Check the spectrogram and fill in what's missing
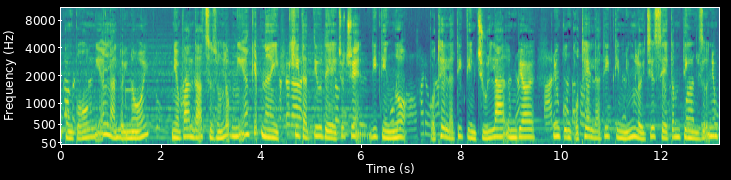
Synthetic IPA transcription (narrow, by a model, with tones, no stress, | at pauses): kʊ˧˥ŋ͡mkɔ˨˦ŋḭ˧˥əlaː˨˩ləː˨˩jnɔ˨˦j | ɲaː˨˩vaː˧nɗ̪a̰ː˧˥sɨ˨˩zu˨˧˦ŋlə˨˧˩wk͡p̚ŋḭ˧˥əki˦˥p̚na˨˩jxi˧t̪aː˧˩t̪i˧əwd̪e˨˩t͡ɕɔ˧t͡ɕwḭ˧˨ə˨nɗi˧t̪i˨˩mŋɨ̰˧˨ə | kɔ˨˦t̪ʰe˧˩laː˨˩d̪i˧t̪i˨˩mt͡ɕu˨˦laː˧ʔɨ˧mbjə˧jɲɨ˧ŋkʊ̰˧˥ŋ͡mkɔ˨˦t̪ʰe˧˩laː˨˩d̪i˧t̪i˨˩mɲɨ̰˧˥ŋləː˨˩jt͡ɕi˧əsɛ˨˩t̪ə˧mt̪i˨˩ŋ̟zɨ̰˧˥əɲɨ̰˧˥ŋ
